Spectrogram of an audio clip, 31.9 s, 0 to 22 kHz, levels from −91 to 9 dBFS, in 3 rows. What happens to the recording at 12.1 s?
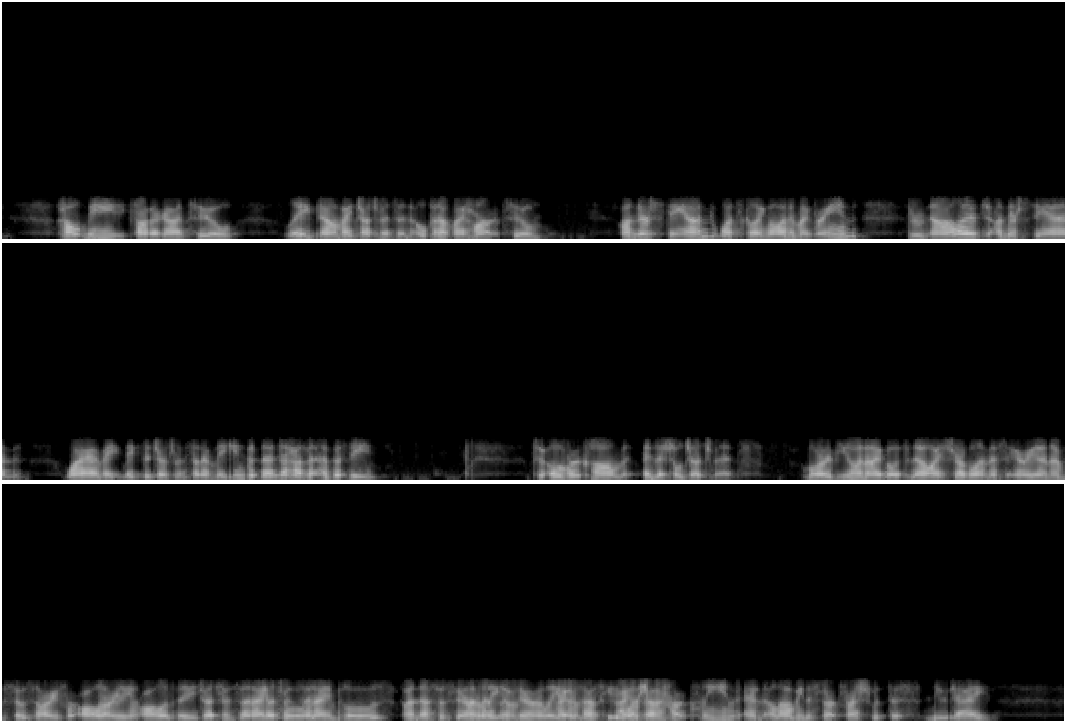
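At 12.1 s the speech is running through the Codec 2 vocoder, which holds for the whole clip. Only pitch, voicing, energy and a coarse spectral envelope survive, with the voice resynthesised from sine waves. The result is heavily robotic and buzzy, confined to roughly 300 Hz to 3.6 kHz with nothing above 3.8 kHz, consistent with a rate near 1.6 kbit/s.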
